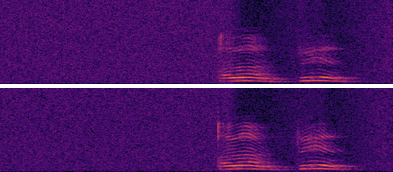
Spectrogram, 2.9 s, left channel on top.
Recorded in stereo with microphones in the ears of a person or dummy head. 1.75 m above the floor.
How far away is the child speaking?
About 3.5 m.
